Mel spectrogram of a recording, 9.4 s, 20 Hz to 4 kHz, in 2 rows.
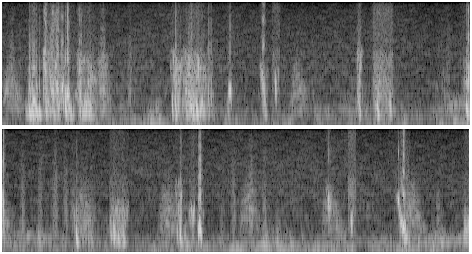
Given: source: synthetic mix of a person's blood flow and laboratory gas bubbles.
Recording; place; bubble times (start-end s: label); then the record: Doppler ultrasound of blood flow; subclavian vein
0.23-1.08 s: bubbles
1.68-2.11 s: bubbles
2.25-2.32 s: bubbles
2.57-2.67 s: bubbles
2.70-2.78 s: bubbles
3.54-3.61 s: bubbles
3.70-3.91 s: bubbles
4.61-4.74 s: bubbles
5.38-5.62 s: bubbles
5.75-5.96 s: bubbles
6.41-6.51 s: bubbles
6.54-6.71 s: bubbles
7.92-8.01 s: bubbles
8.14-8.22 s: bubbles
8.61-8.77 s: bubbles
9.29-9.36 s: bubbles
From the record:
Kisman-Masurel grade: 232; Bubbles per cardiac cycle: several, 3 to 8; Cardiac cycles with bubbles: 50 to 99%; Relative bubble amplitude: moderate (0.250 to 0.450); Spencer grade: 3 (all of the cardiac periods contain showers or single bubble signals, but not dominating or overriding the cardiac motion signals); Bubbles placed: anywhere in the cardiac cycle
